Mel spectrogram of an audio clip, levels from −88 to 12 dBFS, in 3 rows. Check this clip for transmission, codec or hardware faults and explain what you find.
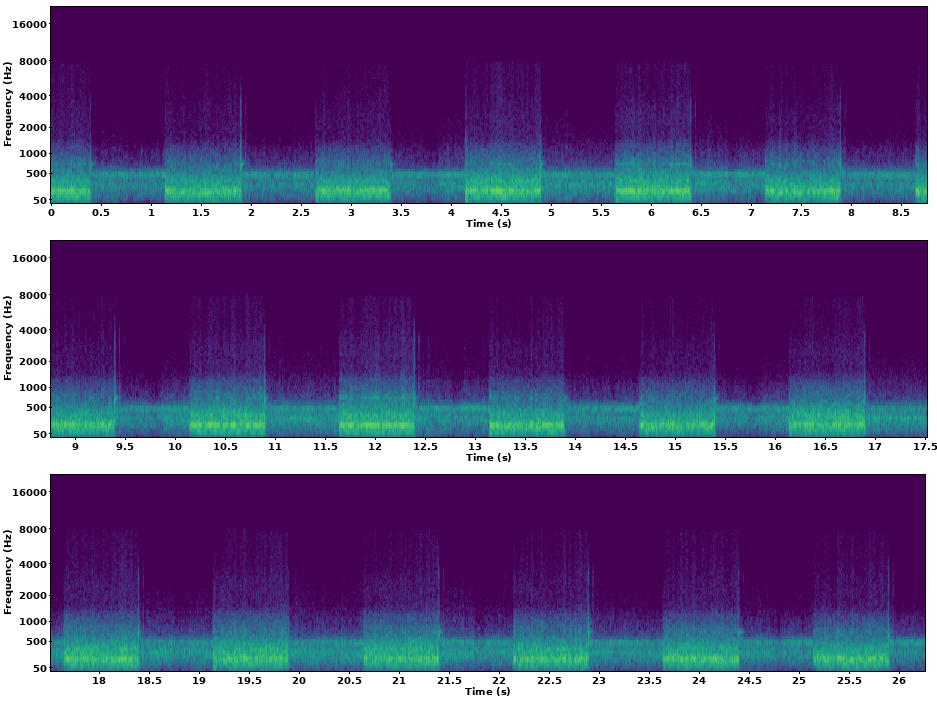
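No faults found.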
